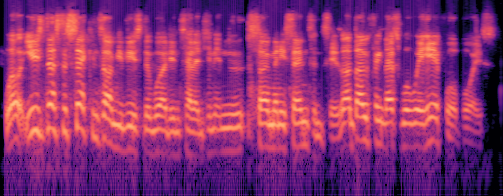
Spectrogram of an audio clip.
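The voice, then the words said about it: British accent. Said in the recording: “Your accent is just lovely... Sounds so intelligent... The bloody Brits.”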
